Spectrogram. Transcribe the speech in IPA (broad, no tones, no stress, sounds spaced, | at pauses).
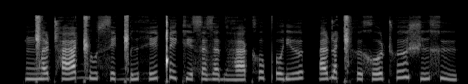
ŋ͡ǁ ɐ ʈʰ a ɡ͡ǁ u s e ɡ͡ǁ ɨ h e ǃ e kʲ ɐ s ɐ z ɐ dʱ a kʰ o pʼ o ɾʲ ɵ | a ɖ a ǁʰ ɵ x o ʈʰ ɵ ʃ ɨ x ʉ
